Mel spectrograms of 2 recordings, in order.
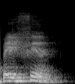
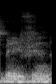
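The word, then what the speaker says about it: Baie Fine: It's called Bay Fin. It's French. But anyway, spelled funny, but it's Bay Fin is how you pronounce it.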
